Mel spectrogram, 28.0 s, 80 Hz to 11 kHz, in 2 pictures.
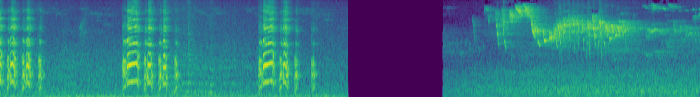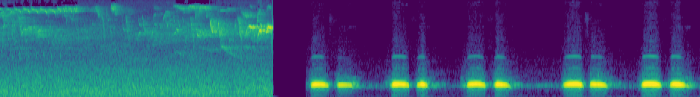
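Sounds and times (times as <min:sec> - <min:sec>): bird low paired hoots: 0:00.0 - 0:01.1, 0:05.1 - 0:06.6, 0:20.2 - 0:24.5, 0:25.2 - 0:28.0
background hiss: 0:00.0 - 0:07.0
songbirds chirping: 0:00.0 - 0:07.0, 0:08.9 - 0:19.5.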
